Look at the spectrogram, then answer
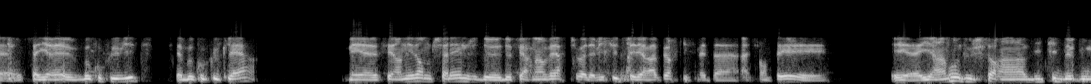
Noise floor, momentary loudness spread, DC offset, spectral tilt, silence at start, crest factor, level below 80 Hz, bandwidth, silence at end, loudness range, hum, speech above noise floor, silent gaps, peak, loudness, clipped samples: -78 dBFS; 7 LU; under 0.1%; -8 dB/octave; 0 s; 10 dB; -60 dBFS; 4.7 kHz; 0 s; 2 LU; none; 62 dB; none; -6 dBFS; -16 LUFS; under 0.1%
